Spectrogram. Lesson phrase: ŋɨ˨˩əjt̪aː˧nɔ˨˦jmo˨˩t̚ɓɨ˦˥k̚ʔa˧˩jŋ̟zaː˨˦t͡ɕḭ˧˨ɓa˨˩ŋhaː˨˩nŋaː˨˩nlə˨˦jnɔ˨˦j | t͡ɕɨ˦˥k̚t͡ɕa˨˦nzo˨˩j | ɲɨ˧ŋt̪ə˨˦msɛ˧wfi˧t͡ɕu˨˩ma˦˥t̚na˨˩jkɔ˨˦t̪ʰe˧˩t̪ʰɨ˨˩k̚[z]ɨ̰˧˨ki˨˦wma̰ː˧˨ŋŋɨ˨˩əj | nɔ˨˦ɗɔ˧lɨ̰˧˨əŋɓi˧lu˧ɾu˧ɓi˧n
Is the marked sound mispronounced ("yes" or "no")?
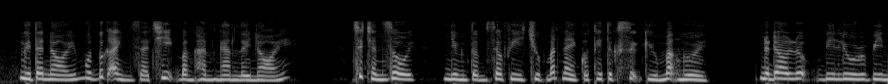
yes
